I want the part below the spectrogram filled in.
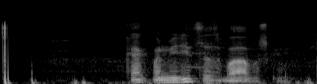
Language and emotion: Russian, neutral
